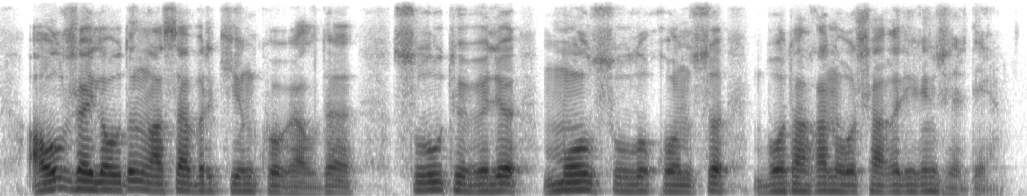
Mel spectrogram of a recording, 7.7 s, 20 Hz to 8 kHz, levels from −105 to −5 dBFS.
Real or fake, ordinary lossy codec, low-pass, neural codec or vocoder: real; Opus, 32 kbps; 7.2 kHz; none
